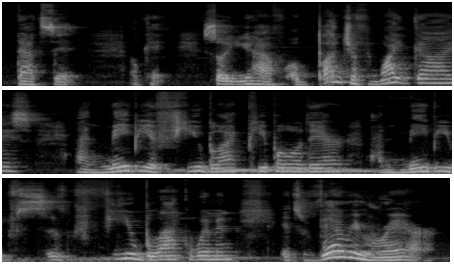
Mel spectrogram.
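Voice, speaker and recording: A young software developer from Cameroon addresses the camera in a low, warm voice. Her casual monologue is emphatic, full of restarts and frequent laughter.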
